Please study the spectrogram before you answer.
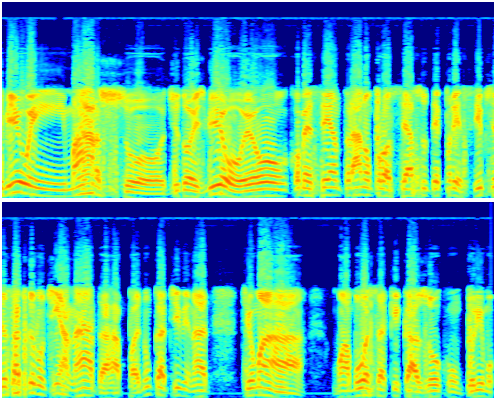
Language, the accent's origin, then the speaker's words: Portuguese; Sorocaba, São Paulo, Brazil; born there; eu nasci em Sorocaba, rapaz, uma cidade, uma família simples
